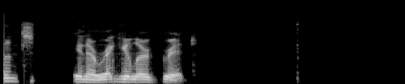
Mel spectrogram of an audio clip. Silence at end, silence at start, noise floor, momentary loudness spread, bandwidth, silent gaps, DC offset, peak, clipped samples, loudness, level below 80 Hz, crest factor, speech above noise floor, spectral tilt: 2.1 s; 0.05 s; under -90 dBFS; 14 LU; 7.6 kHz; 0.45-0.72 s; under 0.1%; -2 dBFS; under 0.1%; -16 LUFS; -58 dBFS; 16 dB; over 75 dB; -6 dB/octave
